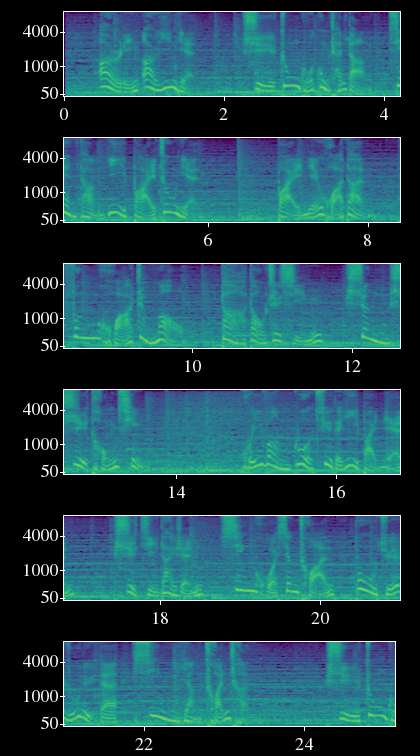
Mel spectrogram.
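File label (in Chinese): 男【专题片】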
